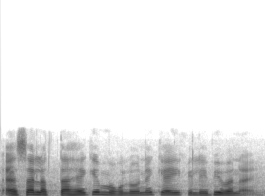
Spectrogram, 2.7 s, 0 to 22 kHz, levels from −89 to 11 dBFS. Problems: background sounds at intervals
